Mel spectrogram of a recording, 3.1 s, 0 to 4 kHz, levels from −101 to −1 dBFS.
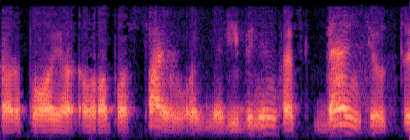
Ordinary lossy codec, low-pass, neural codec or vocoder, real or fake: AAC, 24 kbps; 3.6 kHz; vocoder, 44.1 kHz, 80 mel bands, Vocos; fake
